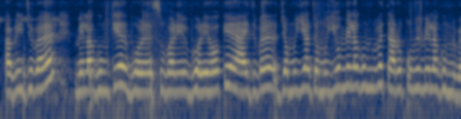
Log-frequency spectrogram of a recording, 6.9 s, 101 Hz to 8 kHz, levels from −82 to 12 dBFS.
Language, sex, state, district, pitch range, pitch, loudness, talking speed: Magahi, female, Bihar, Jamui, 280-320 Hz, 295 Hz, -20 LUFS, 200 wpm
